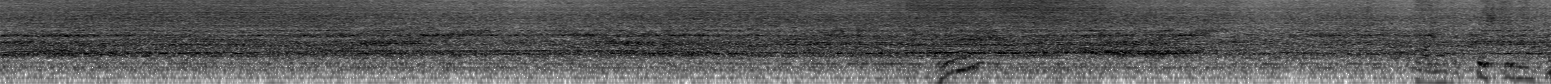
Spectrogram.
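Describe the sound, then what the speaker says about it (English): Ash is blown off with a strong blast of air, a steady, loud rushing hiss that runs unbroken for the whole stretch and dips slightly near the end. "I gotta blow off some of that ash"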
